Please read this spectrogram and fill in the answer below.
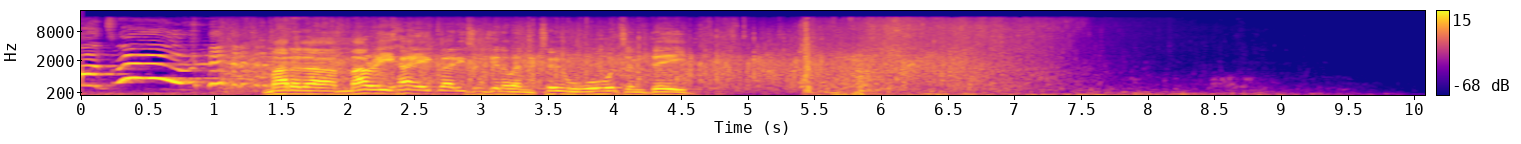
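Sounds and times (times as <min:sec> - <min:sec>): applause: 0:01.0 - 0:07.2.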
